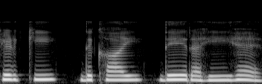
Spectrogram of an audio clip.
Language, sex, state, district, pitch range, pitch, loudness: Hindi, female, Goa, North and South Goa, 200-220 Hz, 210 Hz, -13 LUFS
